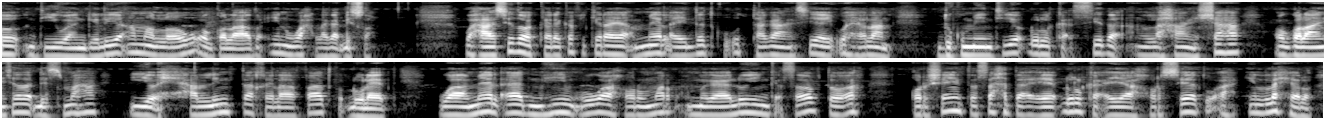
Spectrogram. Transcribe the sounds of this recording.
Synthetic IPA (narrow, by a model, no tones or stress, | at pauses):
lɔːd̪iːwaːŋɡɛlɪjɔʔɐmɐlɔːɣʊɔɡɔlaːðɔʔɪnwɑħlɐɣɐɖɪsɔ | wɑħɑːsɪðɔːkʰɐlɛkʰɐfɪkʰɪɾɐjɐ̰mɛːlʔɛjd̪ɐd̪kʰʊ̰ʔʊt̪ʰɐɣaːnsɪɛjʔʊ̰ɦɛlaːn | d̪ʊkʰʊmɛnt̪ʰɪjɔɖʊlkʰɐ̰sɪðɐ̰lɐhɐnʃɐɦɐ | ʔɔɣɔlaːnʃɐðɐɖɪsmɐɦɐ | ijɔħɑlːɪnt̪ʰɐχɪlaːfaːd̪kʰʊɖʊlɛːd̪̥ | wɑːmɛːlʔaːd̪mʊɦiːmʊɣʊɐhɔrmɐrmɐɣaːlɔːjɪŋkʰɐ̰sɐβɐbt̪ʰɔɐh | qɔrʃɛjnt̪ʰɐsɑħt̪ɐɛːɖʊlkʰɐ̰ʔɐjaːhɔrsɛːd̪ʊ̰ʔɐhɪnlɐhɛlɔ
